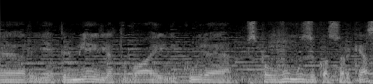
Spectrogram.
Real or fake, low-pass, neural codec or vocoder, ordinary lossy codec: real; 19.8 kHz; none; AAC, 24 kbps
